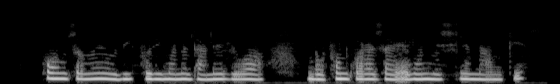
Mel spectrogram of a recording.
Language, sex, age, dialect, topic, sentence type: Bengali, female, 18-24, Rajbangshi, agriculture, question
